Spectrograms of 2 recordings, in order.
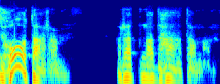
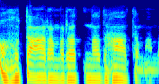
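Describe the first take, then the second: First: The raised syllables break the iambic beat. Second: The words follow a regular iambic beat. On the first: The speaker calls it right. "doesn't fit into iambic rhythm" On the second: The speaker calls it wrong. "There is no"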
